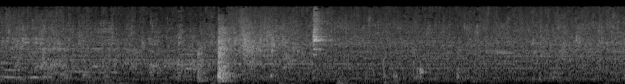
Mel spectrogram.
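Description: Kitchen tap running steadily into a sink while utensils are washed, with two sharp clatters of dishes or utensils about a second apart, the second the loudest.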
